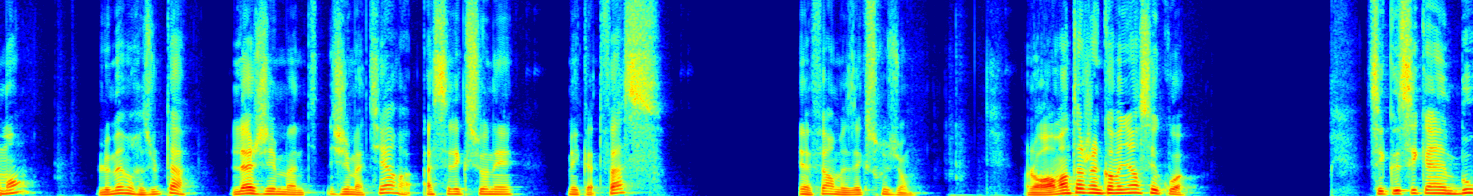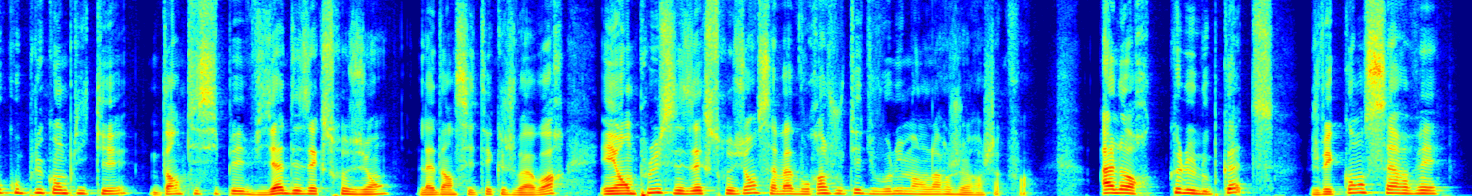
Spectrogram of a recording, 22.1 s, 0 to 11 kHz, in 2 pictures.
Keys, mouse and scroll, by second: 0.8 click, 1.6 click, 2.5 shift+click, 3.2 shift+click, 3.9 shift+click, 4.5 shift+click, 5.0 shift+click, 5.7 shift+click, 6.3 shift+click, 7.0 e, 7.7 middle click, 8.6 middle click, 14.9-15.9 middle drag, 20.4 Tab.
